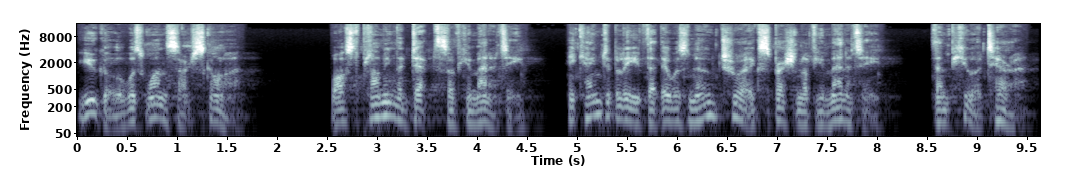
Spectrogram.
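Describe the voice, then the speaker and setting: An ancient god of a video game, speaks in an extremely deep voice. He is grave and weary, with a scornful edge. His storytelling is formal, measured and theatrical. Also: very animated. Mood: grave, brooding. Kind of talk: scripted dramatic video game narration.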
